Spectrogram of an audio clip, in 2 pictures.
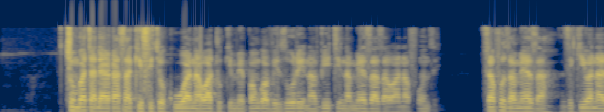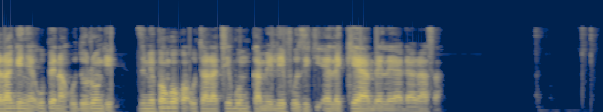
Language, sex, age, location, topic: Swahili, male, 25-35, Nairobi, education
